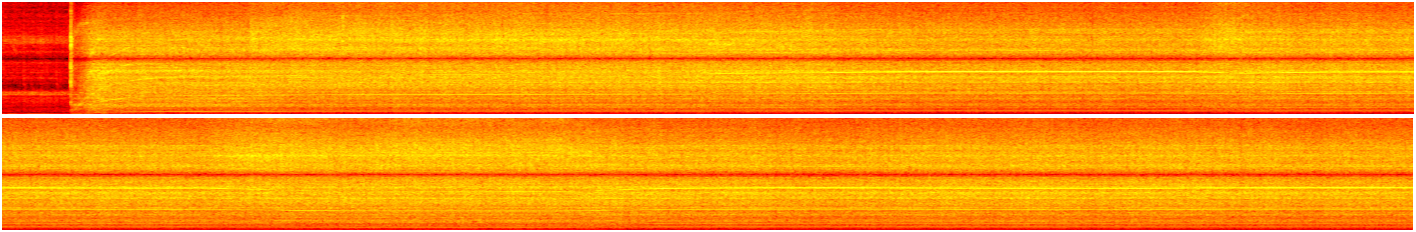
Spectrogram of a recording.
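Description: Shop vacuum switched on about a second in, its motor spinning up quickly to a steady whine and running, sucking air through a Lego four-cylinder vacuum engine. The pitch sags slightly a couple of times midway, then recovers.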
